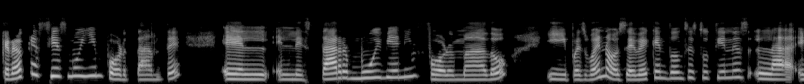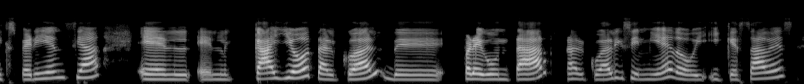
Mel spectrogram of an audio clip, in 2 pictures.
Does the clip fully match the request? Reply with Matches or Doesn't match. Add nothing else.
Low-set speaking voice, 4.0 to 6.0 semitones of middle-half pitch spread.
Doesn't match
